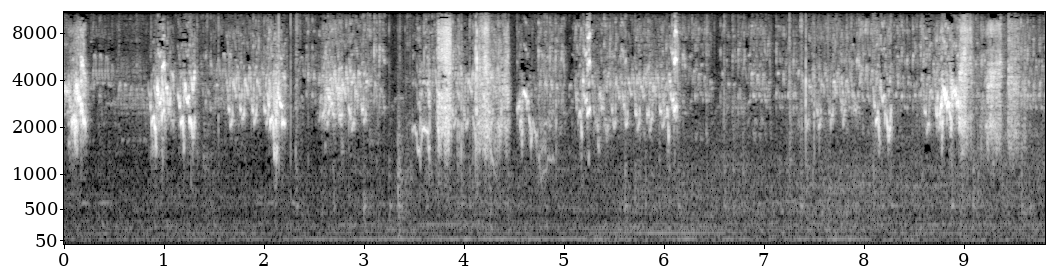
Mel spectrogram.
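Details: Pet budgerigars mating, the female in heat: scratchy warbled phrases with squawky notes in separate bursts, quieter gaps between them, and a low background hum.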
